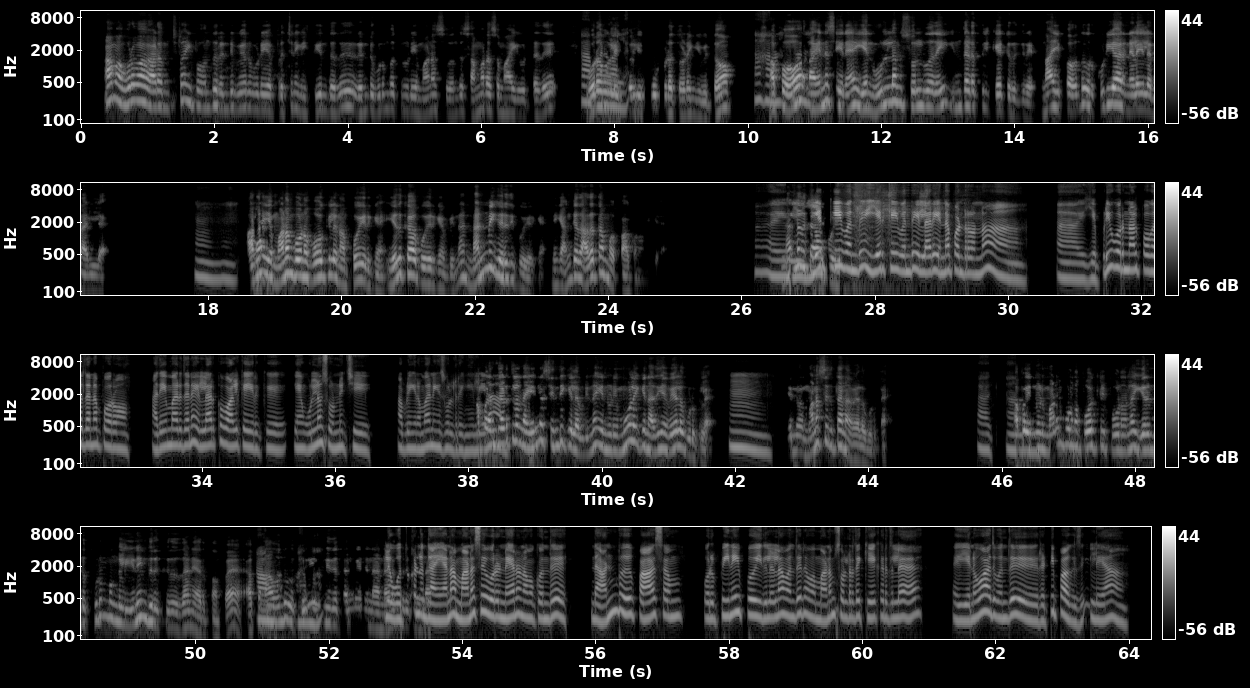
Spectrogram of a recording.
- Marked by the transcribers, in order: other noise; other background noise; "சொல்லுச்சி" said as "சொன்னுச்சி"; unintelligible speech
- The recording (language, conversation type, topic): Tamil, podcast, உங்கள் உள்ளக் குரலை நீங்கள் எப்படி கவனித்துக் கேட்கிறீர்கள்?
